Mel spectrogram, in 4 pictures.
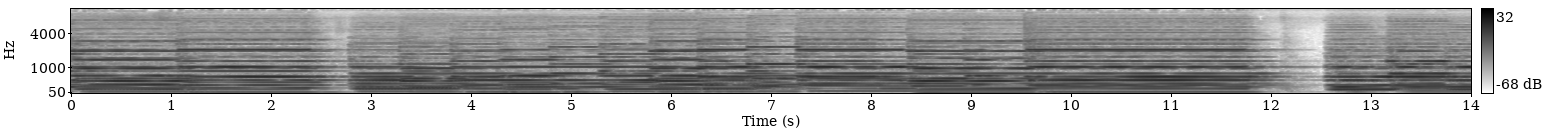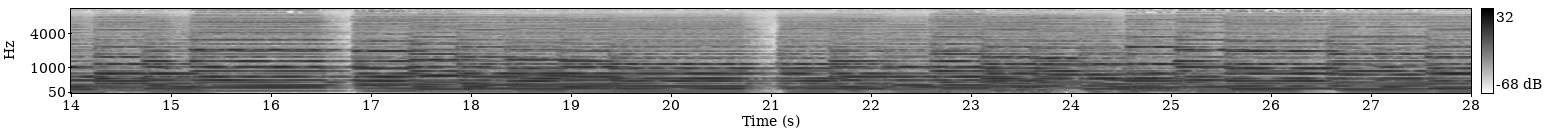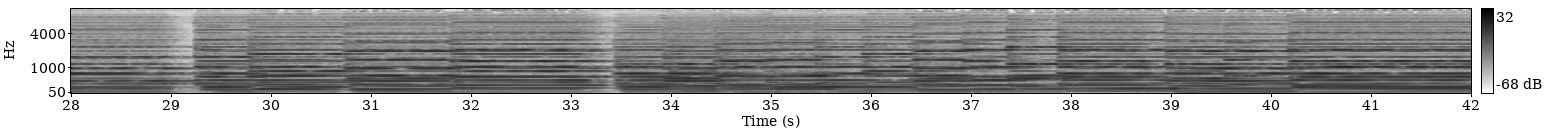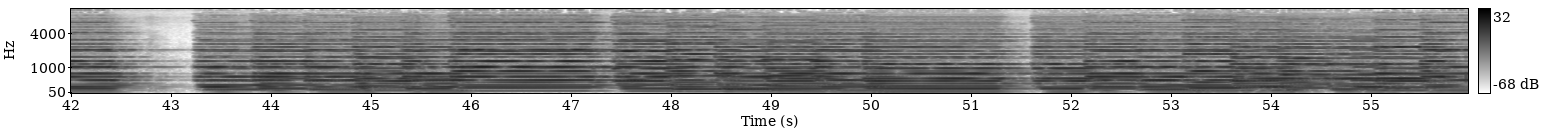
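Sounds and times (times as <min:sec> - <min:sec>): organ playing held chords: 0:00.0 - 0:55.9.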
